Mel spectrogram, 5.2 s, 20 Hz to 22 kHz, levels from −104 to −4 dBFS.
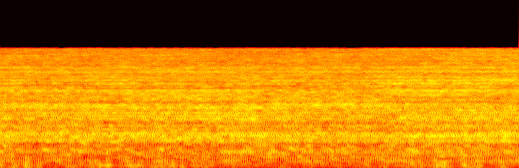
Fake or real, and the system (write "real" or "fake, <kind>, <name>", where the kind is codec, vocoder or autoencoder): fake, vocoder, Vocos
